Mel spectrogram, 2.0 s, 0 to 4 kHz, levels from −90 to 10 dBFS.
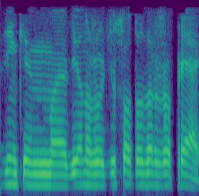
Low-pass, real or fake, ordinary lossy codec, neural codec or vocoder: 3.6 kHz; real; MP3, 32 kbps; none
